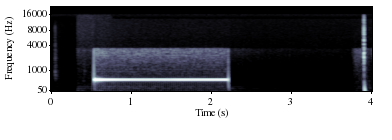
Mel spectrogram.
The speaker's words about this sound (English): There's a phone number that goes with this story. Let's give it a call and see what happens here.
